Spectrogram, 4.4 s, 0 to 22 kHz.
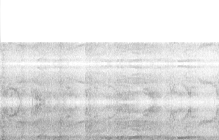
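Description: Indistinct voices echoing in a large indoor hall, with the high whine of electric 2WD RC buggy motors rising and falling as the cars race around the track.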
